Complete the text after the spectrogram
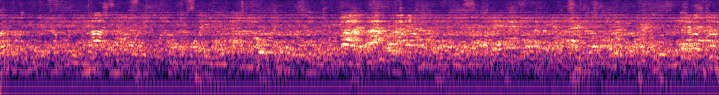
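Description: A seated audience murmurs and chats quietly.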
